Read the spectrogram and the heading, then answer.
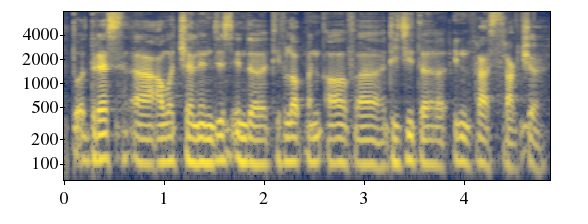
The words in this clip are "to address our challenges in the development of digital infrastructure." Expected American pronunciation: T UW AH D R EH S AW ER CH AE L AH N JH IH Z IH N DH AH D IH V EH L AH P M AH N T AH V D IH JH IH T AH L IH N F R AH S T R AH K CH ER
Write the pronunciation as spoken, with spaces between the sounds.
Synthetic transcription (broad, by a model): T UW AH D R EH S AW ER CH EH L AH N JH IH S IH N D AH D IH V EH L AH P M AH N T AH F D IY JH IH T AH L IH N F R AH S T R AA K CH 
